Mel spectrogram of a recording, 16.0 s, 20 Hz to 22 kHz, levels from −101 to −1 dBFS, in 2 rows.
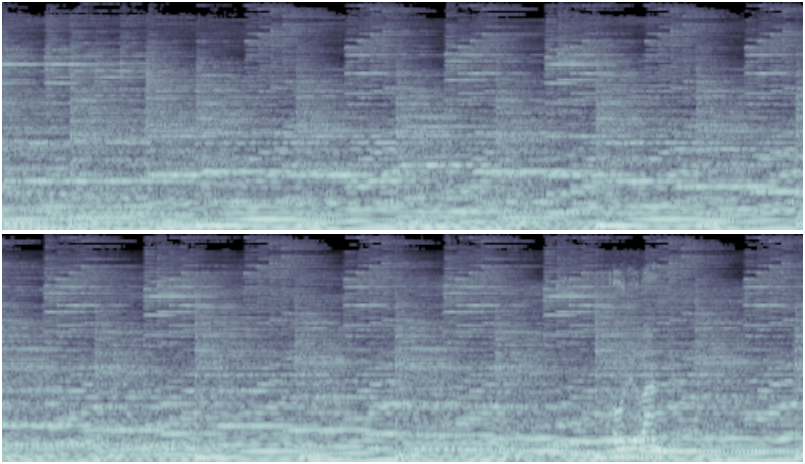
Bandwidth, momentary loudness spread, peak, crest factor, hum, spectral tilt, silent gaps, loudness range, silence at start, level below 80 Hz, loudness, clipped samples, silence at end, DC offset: over 20 kHz; 2 LU; -2 dBFS; 16 dB; none; -5 dB/octave; none; 1 LU; 0 s; -26 dBFS; -19 LUFS; under 0.1%; 0 s; under 0.1%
